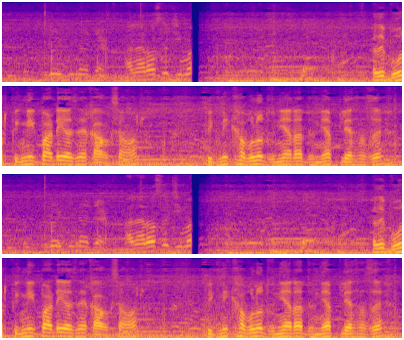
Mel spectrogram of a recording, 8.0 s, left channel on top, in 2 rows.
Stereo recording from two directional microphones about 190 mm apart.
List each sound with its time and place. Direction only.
1.3 s speech: 25° right (ahead or behind)
3.6 s speech: 5° right (ahead or behind)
